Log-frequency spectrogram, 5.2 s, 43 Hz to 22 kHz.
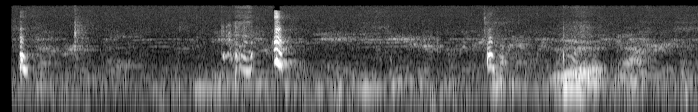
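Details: Hiccups: three brief, sharp hiccup sounds about 1.5–2 seconds apart, with faint room noise in the background.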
